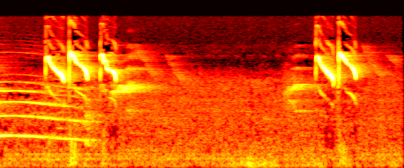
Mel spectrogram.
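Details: A lower, drawn-out tone fades out at the start, then the white-eye gives ngalas song while learning nembak: two quick bursts of high, falling whistled notes, about two and a half seconds apart.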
